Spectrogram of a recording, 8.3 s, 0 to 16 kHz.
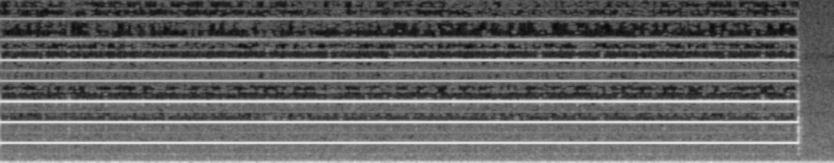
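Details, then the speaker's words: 2005 VW Passat 1.8T GLS, crank no start, new fuel pump doesn't prime, about 4 A draw with key on: steady high unbroken warning beep for about eight seconds, then cuts off. Beep and shorting sound stop when the airbag fuse is pulled; short suspected. "when I turn the key on I can't there's the long deep very long beep I can show you guys at the very end of this video"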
